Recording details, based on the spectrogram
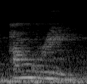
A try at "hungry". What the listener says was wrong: No, not angry. Hungry.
